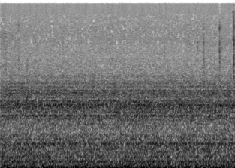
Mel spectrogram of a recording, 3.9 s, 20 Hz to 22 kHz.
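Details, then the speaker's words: Dominion Electrohome TR50 console receiver, dead on AM and FM, switched to FM with no antenna: steady even hiss, no stations come through; FM hiss with no reception, cause unknown, no schematic. "So both AM and FM appear to be dead. Yet we can hear the FM, what sounds like the FM hiss."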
